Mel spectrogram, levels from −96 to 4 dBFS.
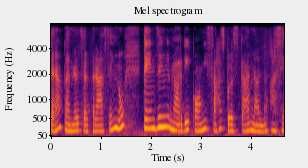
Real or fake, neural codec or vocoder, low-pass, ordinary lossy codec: fake; codec, 16 kHz, 2 kbps, X-Codec, HuBERT features, trained on general audio; 7.2 kHz; AAC, 48 kbps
